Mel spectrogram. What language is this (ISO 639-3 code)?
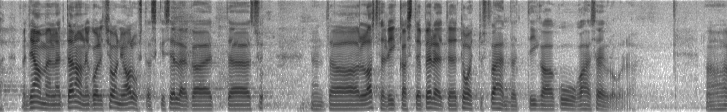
est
